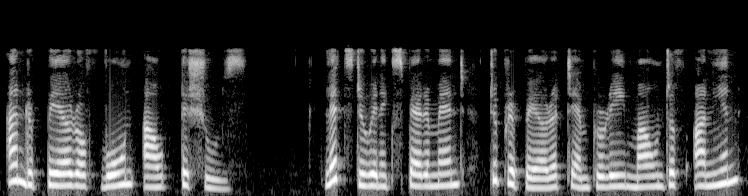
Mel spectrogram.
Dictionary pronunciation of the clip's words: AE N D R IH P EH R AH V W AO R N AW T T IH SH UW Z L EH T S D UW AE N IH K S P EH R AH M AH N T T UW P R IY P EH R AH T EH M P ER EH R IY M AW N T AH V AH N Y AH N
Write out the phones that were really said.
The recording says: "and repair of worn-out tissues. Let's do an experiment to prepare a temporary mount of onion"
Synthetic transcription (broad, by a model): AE N D R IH P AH R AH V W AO N AW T T IH SH UW Z L EH T S D UW AE N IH K S P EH R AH M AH N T T UW P R IY P EH R AH T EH M P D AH R IY M AW N T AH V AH N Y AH N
